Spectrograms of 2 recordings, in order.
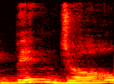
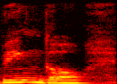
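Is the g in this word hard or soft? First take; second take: soft; hard. First: The g is soft, like a j sound. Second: The g is hard, as in go. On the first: The speaker calls it wrong. "we did not say bingo" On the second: The speaker calls it right. "we said bingo"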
